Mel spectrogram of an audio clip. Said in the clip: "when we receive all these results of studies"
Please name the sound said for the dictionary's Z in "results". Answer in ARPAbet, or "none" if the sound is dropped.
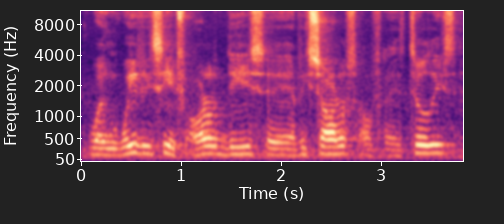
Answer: S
